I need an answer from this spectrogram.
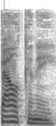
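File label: "balcony", English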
